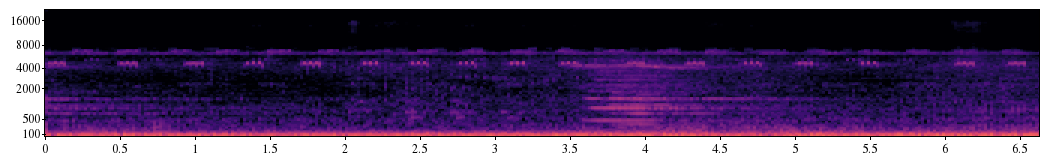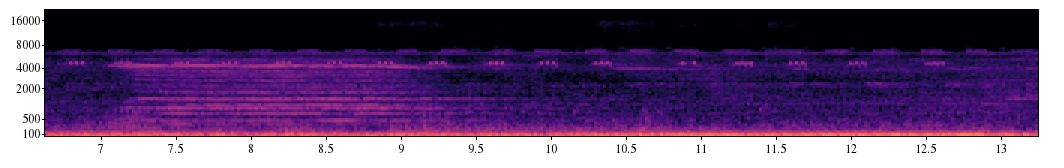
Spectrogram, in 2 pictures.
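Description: Distant freight locomotive horn sounding twice: a short blast about four seconds in and a longer one from about seven to nine seconds, as the train approaches. Under it, a steady low rumble grows a little louder toward the end, and crickets chirp in a regular pulse.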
